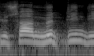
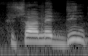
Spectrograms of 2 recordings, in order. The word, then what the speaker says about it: Hüsameddin: Dolayısıyla Hazret'in ismi Hüsamüddin değildir. Belki mümkün tarihte yaşamış başka biri olabilir o. – Eyvallah. – Hüsameddin Çelebi dediğinizde tam ismini telaffuz etmiş olursunuz.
